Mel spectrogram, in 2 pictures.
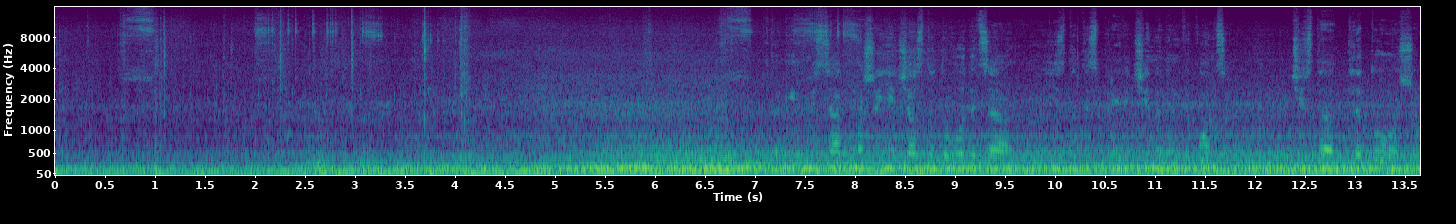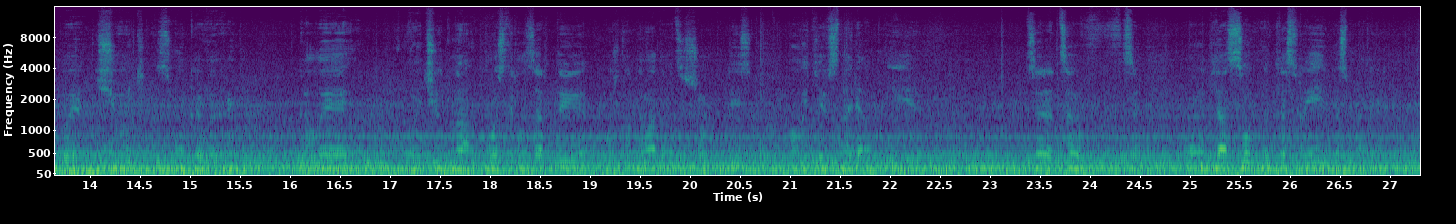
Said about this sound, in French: Dans de tels endroits, il faut souvent conduire la voiture avec la fenêtre ouverte, juste pour que lorsque vous entendez un coup de feu de l'artillerie, vous puissiez deviner qu'un projectile a volé quelque part.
